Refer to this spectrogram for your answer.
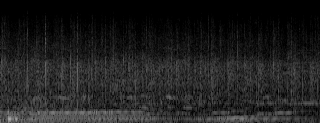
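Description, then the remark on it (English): A church audience, Bibles put down, claps unto the Lord in a steady, sustained wash of applause lasting several seconds, with low murmuring voices and sustained tones running underneath. “Would you put your Bibles down and clap unto the Lord?”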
